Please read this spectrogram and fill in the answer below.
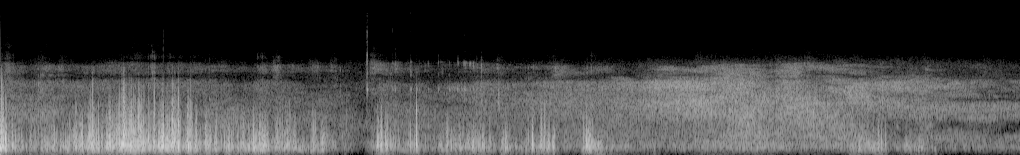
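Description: Steady rushing engine noise from a passing vehicle, swelling in the second half and slowly fading near the end, after a stretch of louder, uneven gusty noise.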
